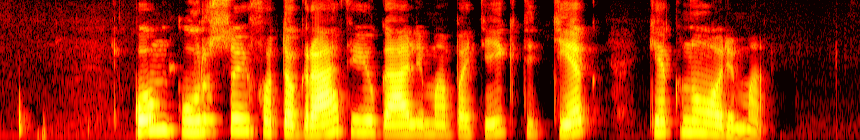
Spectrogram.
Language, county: Lithuanian, Kaunas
